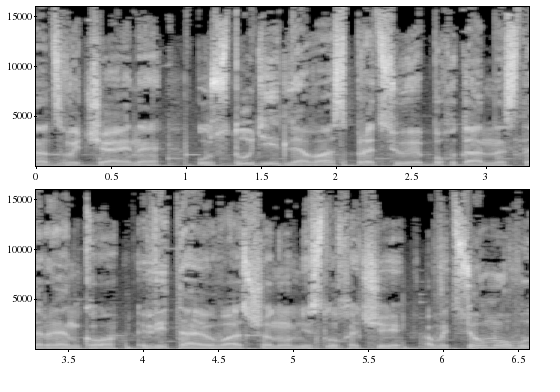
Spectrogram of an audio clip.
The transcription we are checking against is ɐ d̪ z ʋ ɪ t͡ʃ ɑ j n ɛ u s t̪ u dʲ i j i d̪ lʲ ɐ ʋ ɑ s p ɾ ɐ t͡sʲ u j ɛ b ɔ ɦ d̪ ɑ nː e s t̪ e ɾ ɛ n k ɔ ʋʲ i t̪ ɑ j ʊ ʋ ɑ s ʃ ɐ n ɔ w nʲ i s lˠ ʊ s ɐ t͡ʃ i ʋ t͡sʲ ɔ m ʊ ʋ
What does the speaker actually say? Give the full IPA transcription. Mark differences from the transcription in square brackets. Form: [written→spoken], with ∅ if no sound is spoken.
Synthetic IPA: ɐ d̪ z ʋ ɪ t͡ʃ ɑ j n ɛ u s t̪ u dʲ i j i d̪ lʲ ɐ ʋ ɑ s p ɾ ɐ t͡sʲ u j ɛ b ɔ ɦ d̪ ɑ nː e s t̪ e ɾ ɛ n k ɔ ʋʲ i t̪ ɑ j ʊ ʋ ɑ s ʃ ɐ n ɔ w nʲ i s lˠ ʊ [s→x] ɐ t͡ʃ i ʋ t͡sʲ ɔ m ʊ ʋ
